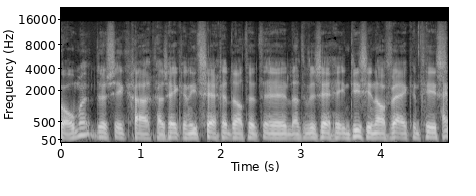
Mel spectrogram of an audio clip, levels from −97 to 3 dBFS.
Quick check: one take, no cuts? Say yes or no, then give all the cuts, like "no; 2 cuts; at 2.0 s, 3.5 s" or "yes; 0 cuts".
yes; 0 cuts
